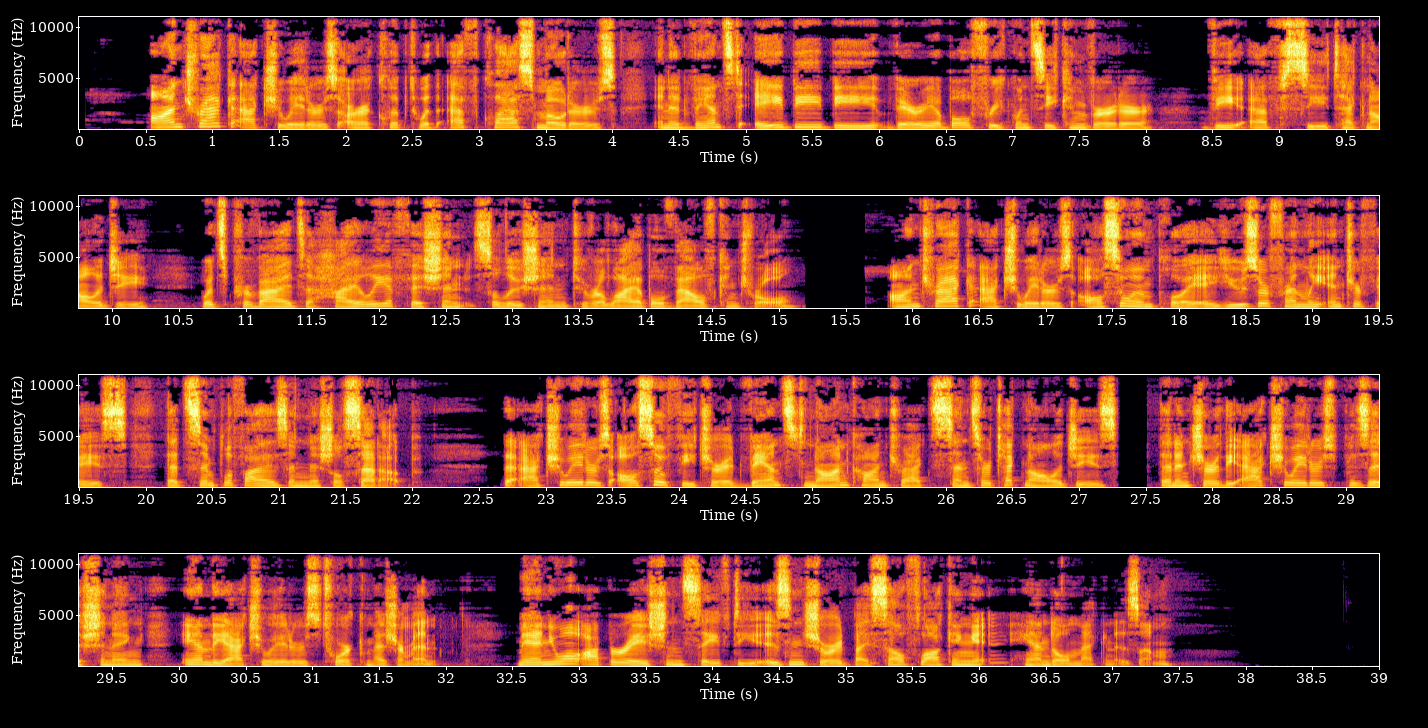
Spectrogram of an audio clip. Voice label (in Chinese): 美式女声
